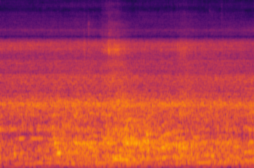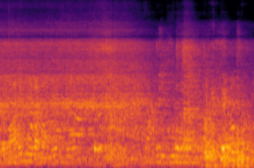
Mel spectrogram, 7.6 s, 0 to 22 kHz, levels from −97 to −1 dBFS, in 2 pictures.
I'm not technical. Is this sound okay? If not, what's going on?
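Yes, this sound is okay, and nothing is going on with it that needs fixing.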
